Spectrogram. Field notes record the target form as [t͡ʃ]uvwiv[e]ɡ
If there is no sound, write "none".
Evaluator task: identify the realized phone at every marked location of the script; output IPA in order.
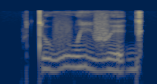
t, e

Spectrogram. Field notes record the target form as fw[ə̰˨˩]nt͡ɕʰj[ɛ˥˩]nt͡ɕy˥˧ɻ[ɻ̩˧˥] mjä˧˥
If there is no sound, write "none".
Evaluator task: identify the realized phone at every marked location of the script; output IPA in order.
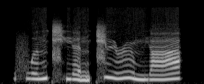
ə˧˥, ɛ̰˨˩, ɻ̩˥˩

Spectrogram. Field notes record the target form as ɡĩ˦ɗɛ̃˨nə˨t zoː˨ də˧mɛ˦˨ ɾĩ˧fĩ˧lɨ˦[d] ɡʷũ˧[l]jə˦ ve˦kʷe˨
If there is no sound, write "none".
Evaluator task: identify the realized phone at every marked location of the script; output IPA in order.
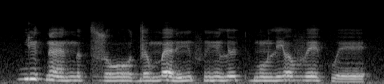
t, l

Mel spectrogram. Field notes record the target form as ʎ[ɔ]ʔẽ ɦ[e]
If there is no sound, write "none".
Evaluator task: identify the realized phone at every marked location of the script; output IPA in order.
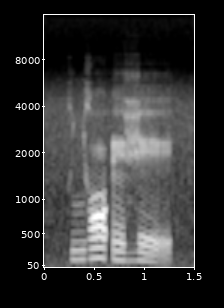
ɔ, e

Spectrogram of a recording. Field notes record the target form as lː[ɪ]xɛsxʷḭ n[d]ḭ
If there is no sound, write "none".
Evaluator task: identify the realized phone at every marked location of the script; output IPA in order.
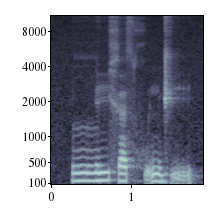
i, d͡ʒ

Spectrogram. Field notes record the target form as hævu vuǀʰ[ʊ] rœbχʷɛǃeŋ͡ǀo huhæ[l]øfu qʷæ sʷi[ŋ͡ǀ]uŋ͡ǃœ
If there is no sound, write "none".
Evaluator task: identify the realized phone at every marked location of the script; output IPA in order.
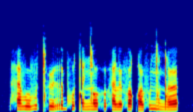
ʉ, l, ŋ͡ǀ

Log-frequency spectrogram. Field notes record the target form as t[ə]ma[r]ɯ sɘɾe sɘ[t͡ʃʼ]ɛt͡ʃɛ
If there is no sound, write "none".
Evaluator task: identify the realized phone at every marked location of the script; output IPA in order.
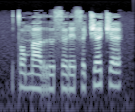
ɔ, r, t͡ʃ

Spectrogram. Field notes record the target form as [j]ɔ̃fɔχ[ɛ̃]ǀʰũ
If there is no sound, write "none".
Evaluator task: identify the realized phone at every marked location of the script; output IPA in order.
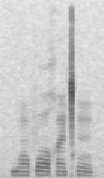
w, ɛ̃

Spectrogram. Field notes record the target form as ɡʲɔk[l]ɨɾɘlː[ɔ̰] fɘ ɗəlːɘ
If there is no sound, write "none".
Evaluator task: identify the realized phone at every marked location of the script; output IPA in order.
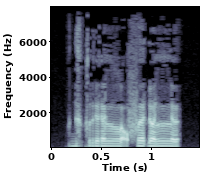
r, ɔ̰

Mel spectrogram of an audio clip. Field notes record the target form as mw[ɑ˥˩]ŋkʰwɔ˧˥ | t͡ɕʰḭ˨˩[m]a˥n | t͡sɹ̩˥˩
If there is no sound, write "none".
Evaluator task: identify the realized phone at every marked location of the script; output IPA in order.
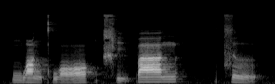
ɑ˥˩, p

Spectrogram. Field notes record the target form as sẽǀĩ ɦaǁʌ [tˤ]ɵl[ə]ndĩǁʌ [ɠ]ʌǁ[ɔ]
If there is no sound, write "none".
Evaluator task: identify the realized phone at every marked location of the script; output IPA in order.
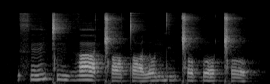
tˤ, ʌ, ɠ, ʌ

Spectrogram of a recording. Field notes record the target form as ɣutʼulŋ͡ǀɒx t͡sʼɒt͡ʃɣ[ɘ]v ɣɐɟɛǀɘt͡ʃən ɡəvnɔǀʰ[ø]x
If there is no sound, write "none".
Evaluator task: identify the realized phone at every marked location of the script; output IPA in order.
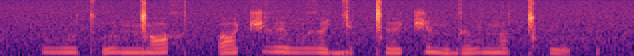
ɘ, u

